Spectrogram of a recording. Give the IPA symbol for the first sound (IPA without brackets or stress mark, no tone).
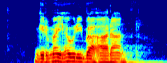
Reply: ɡ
